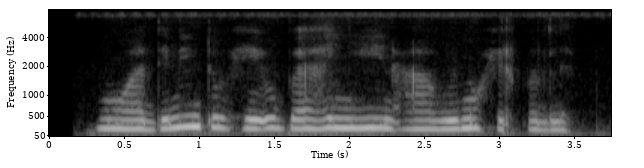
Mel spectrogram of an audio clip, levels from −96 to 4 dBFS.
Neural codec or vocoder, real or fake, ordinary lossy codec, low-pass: none; real; none; 7.2 kHz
